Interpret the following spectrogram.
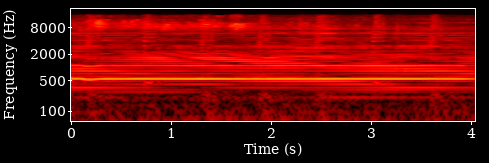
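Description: Carnatic music accompaniment in raga Gambheera Nattai: one long, steady held note with no ornament, over a lower drone.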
